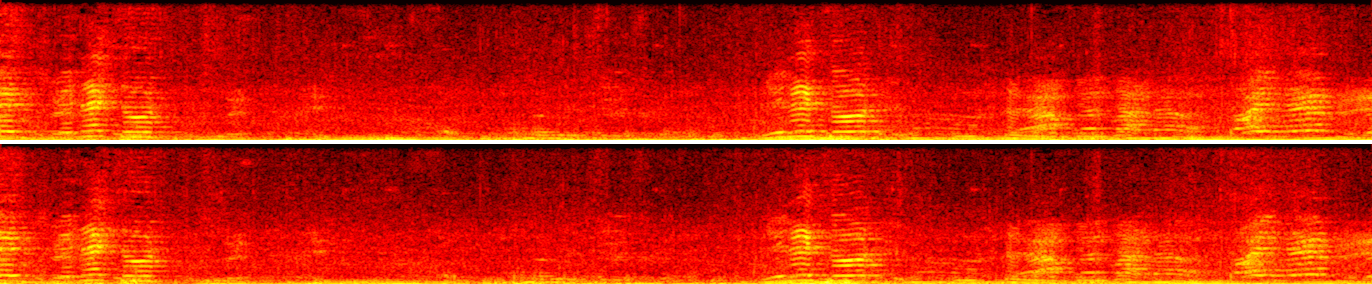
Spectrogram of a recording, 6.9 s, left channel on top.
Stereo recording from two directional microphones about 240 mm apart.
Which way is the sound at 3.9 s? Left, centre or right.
Left.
